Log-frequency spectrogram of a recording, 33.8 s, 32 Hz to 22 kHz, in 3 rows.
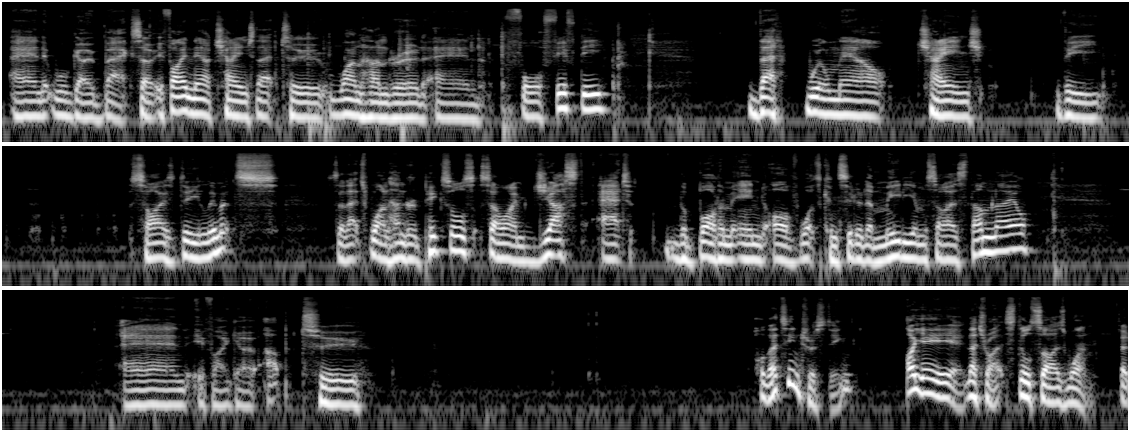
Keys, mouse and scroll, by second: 1.1 click, 2.8-5.0 typing, 6.1 Tab, 9.2 click, 11.1 ctrl+scroll up 2, 11.6-12.5 ctrl+scroll down 2, 13.6 click, 21.8 click, 24.2-25.0 ctrl+scroll up 2, 25.2 ctrl+scroll up 2, 25.7 ctrl+scroll up 2, 28.4 click.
